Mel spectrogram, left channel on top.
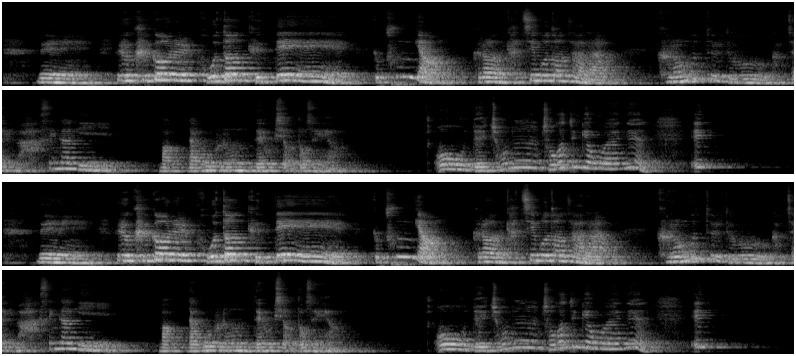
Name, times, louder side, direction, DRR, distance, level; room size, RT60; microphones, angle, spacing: voice 1, 0.0-3.4 3.7-6.1 6.6-9.0 9.5-11.3, right 1 dB, 30° right, -2 dB, 0.9 m, -23 dB
voice 2, 12.2-14.9, equal, 15° left, 2 dB, 0.5 m, -27 dB
6.3 x 2.5 x 2.6 m, 0.88 s
head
